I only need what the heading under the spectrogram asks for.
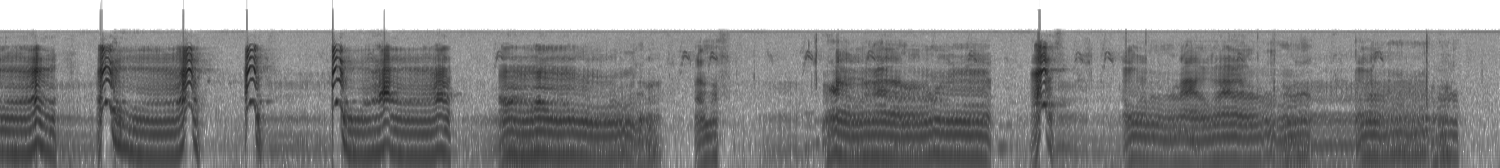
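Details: Playing puppies give a quick run of short, sharp barks, then slide into long rumbling growls and whiny, wavering calls that rise and fall until the end.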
